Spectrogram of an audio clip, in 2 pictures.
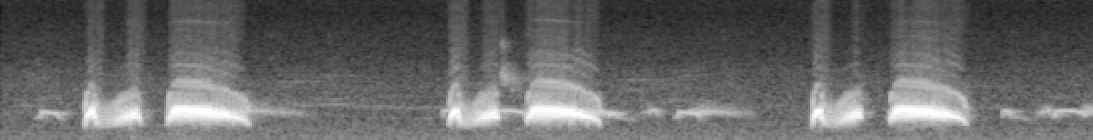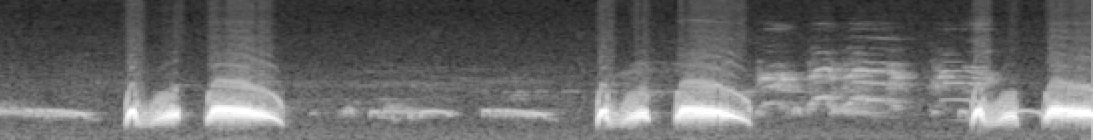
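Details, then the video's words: Spotted dove, a decoy in the 'giọng đồng' voice, luring wild doves: six coo phrases, each a broken double note then a long falling coo, repeated roughly every two and a half seconds, with a brief higher chatter near the end. "Cu gáy giọng đồng pha thúc Gù Kèm Mắt Me rút chim bổi cu gáy rừng nhanh về cội"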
